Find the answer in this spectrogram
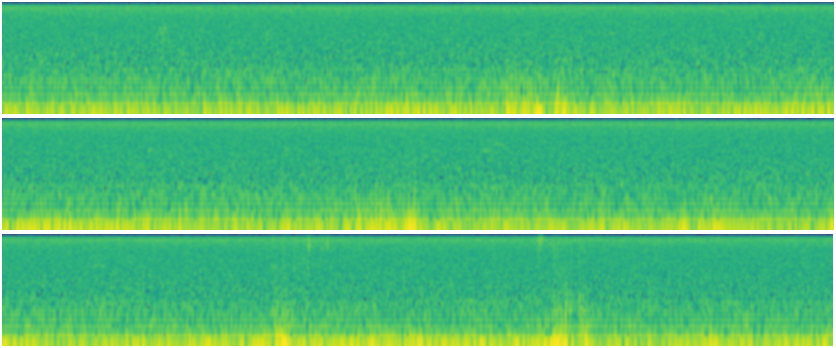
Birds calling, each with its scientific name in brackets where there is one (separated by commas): Hawaii Amakihi (Chlorodrepanis virens)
